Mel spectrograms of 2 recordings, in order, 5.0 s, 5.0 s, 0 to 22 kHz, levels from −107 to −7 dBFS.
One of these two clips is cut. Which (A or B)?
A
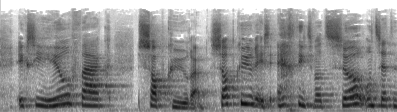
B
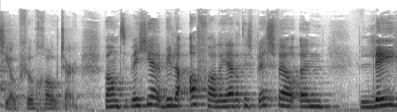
A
